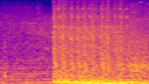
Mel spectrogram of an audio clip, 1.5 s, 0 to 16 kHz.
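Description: Gunfire in the XCOM 2 strategy game, a dense burst of rapid shots that starts abruptly after a quiet moment and carries on loud and sustained to the end.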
